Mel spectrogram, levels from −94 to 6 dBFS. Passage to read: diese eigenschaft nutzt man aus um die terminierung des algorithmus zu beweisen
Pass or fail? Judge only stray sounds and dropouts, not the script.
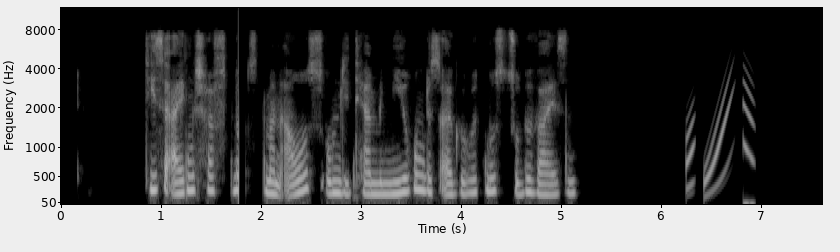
fail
